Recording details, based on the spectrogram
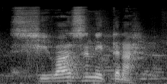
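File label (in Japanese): "sewasune", 南山形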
